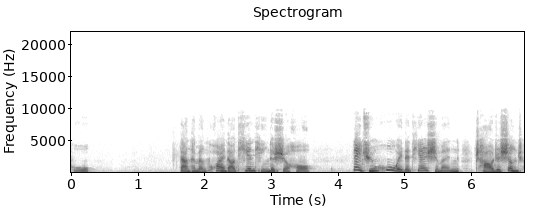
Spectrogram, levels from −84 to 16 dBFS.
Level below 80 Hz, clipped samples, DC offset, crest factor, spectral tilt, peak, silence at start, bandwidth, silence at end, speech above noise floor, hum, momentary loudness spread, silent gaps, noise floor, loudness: -66 dBFS; under 0.1%; under 0.1%; 16 dB; -6 dB/octave; -8 dBFS; 0 s; 9.6 kHz; 0 s; 41 dB; none; 9 LU; none; -64 dBFS; -24 LUFS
